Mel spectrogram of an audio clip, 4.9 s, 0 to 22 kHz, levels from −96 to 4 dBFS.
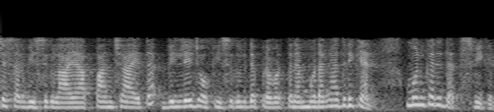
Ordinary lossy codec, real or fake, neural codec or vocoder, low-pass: none; fake; codec, 16 kHz in and 24 kHz out, 1 kbps, XY-Tokenizer; 5.4 kHz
